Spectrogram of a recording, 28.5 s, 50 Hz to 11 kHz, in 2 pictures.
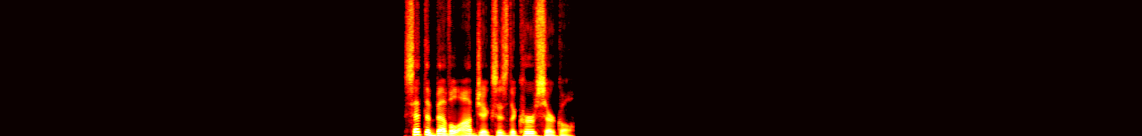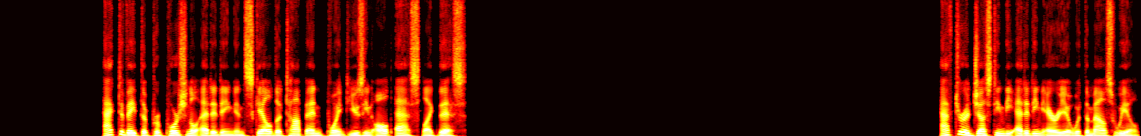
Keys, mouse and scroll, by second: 0.5 Tab, 0.9 click, 2.5 click, 4.1 click, 4.5-5.8 scroll down 5, 5.8 click, 7.3 scroll down 2, 7.8 shift+middle click, 8.4-8.7 scroll up 5, 9.0 middle click, 10.1 middle click, 11.5 shift+middle click, 11.6 shift+middle click, 12.9 Tab, 13.7 click, 14.2 middle click, 15.8 alt+s, 17.7 ctrl+z, 18.6 o, 20.4 alt+s.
